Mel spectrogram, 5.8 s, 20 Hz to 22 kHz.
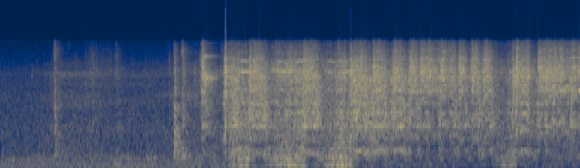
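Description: Cub Cadet 1782's diesel engine being cold-started after glow-plug preheat, having sat unused since October: after a quiet couple of seconds the starter cranks and the engine catches and keeps running, loud, with uneven low pulses as it settles.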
